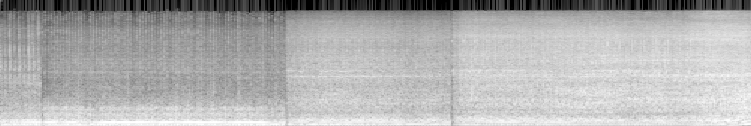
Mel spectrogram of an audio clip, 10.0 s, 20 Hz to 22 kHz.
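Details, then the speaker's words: Ford Escort Mk2 after carburettor and fuel pressure regulator rebuild, lid snugged down for test: pressure regulator full and filling the carb, steady smooth even idle with no misses or leaks; normal idle. "yeah so the pressure regulators full up now and that will be filling up the carburetor now there seems to be running pretty smooth no leaks"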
